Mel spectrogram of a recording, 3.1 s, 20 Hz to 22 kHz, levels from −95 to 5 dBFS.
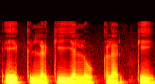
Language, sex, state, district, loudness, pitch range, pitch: Hindi, male, Rajasthan, Jaipur, -16 LUFS, 95-110 Hz, 100 Hz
